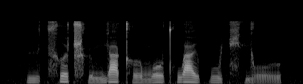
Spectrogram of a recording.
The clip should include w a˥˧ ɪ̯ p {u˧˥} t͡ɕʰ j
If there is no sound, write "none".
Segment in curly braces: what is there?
u˥˩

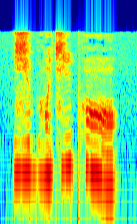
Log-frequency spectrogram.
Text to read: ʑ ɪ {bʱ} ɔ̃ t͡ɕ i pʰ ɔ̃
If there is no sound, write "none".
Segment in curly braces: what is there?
bʱ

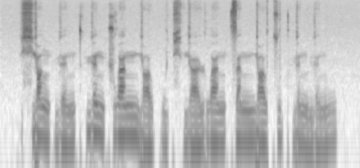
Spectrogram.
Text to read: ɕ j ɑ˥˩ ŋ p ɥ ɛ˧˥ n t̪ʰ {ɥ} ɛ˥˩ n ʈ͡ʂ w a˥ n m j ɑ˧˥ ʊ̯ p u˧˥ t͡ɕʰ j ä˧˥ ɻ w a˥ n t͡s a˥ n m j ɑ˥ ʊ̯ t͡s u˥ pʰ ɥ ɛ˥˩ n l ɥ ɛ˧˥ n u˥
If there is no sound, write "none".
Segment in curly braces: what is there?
ɥ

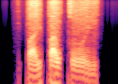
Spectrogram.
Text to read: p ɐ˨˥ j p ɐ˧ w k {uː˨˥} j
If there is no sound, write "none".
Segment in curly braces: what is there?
uː˨˩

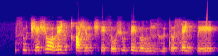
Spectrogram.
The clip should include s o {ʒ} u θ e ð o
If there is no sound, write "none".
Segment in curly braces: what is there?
ʒ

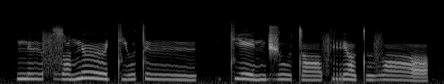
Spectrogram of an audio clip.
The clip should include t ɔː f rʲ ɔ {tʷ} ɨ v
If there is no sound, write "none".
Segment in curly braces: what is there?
tʷ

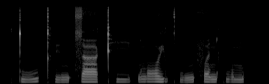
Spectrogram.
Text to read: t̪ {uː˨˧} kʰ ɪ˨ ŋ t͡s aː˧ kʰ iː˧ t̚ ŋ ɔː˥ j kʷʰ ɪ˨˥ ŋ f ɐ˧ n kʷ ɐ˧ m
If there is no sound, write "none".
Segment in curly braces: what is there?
uː˨˥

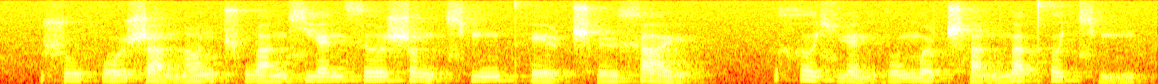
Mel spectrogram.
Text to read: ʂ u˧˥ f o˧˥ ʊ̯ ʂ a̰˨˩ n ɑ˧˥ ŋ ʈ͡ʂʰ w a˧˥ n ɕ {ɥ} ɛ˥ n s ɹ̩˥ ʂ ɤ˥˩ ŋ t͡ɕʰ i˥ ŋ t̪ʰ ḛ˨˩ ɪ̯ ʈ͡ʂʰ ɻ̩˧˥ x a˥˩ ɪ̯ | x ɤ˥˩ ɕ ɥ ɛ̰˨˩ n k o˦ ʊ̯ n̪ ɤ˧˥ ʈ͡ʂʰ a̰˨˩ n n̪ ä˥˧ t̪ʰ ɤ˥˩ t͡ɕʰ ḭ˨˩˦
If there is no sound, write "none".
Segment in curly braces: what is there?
j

